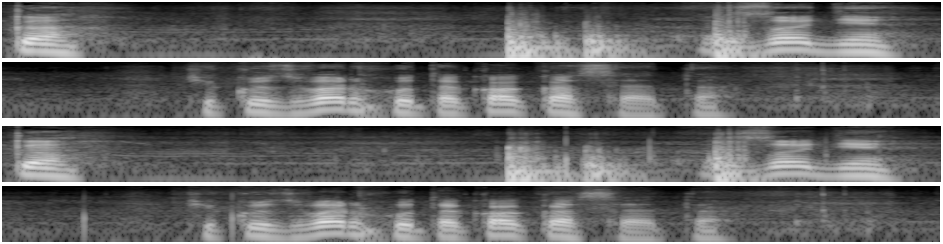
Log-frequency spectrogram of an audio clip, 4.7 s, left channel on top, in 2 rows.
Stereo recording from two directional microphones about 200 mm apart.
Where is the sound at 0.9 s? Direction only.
25° left (ahead or behind).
